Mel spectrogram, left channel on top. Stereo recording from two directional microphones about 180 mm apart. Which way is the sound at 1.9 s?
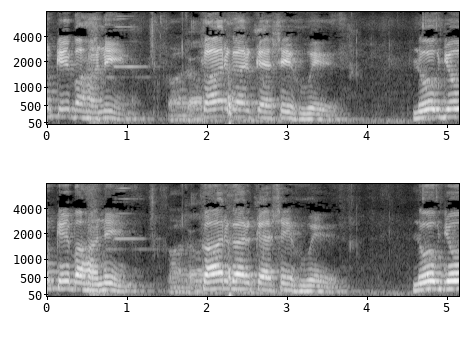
30° right (ahead or behind).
